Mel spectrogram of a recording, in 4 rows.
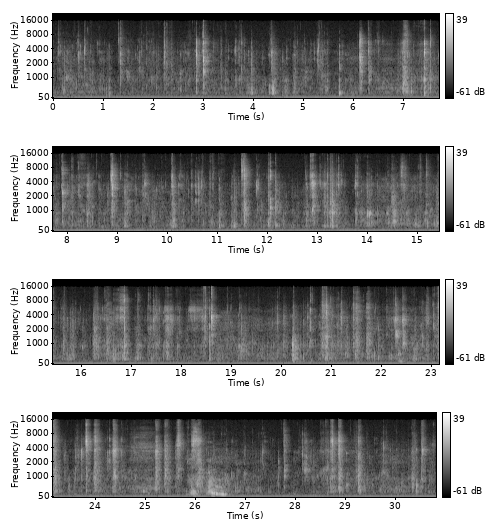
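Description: Close-up eating sounds of chicken feet in spicy sauce being chewed and sucked: irregular wet smacks and sharp clicks. A short vocal sound falling in pitch comes about 26 seconds in.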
